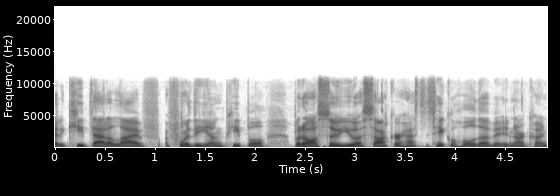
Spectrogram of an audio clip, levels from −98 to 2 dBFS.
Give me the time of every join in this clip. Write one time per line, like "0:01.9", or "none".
none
